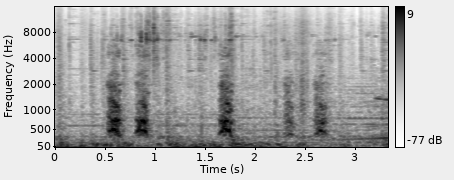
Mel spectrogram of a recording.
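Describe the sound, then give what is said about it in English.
A leashed dog barks while chasing someone, giving five sharp barks in an uneven rhythm over a steady low background rumble. “A dog chases after him, but its leash chokes him off.”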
